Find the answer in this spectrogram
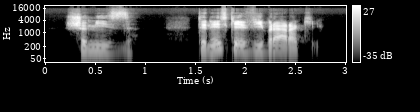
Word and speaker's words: chemise: Porque está entre dos vocales, I y E. ¿Ok? I, E, dos vocales. La S se pronuncia Z, porque está sola. Si fuera doble S, se pronunciaría S, pero aquí está sola.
